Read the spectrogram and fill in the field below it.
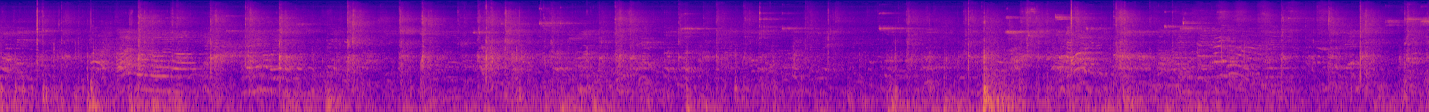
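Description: Young women chatter and call out across a large echoing hall.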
